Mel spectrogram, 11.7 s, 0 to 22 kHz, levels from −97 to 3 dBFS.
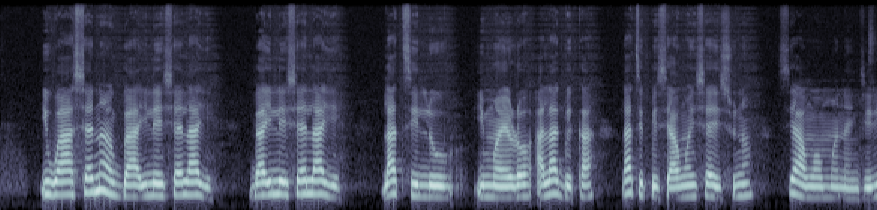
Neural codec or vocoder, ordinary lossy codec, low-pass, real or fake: none; none; 19.8 kHz; real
